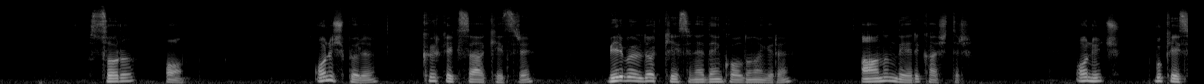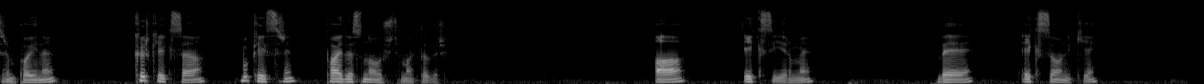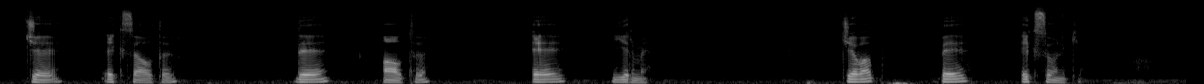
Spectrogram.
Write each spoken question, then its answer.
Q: 13 bölü 40 eksi a kesri 1 bölü 4 kesrine denk olduğuna göre a'nın değeri kaçtır?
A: Cevap B eksi 12.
